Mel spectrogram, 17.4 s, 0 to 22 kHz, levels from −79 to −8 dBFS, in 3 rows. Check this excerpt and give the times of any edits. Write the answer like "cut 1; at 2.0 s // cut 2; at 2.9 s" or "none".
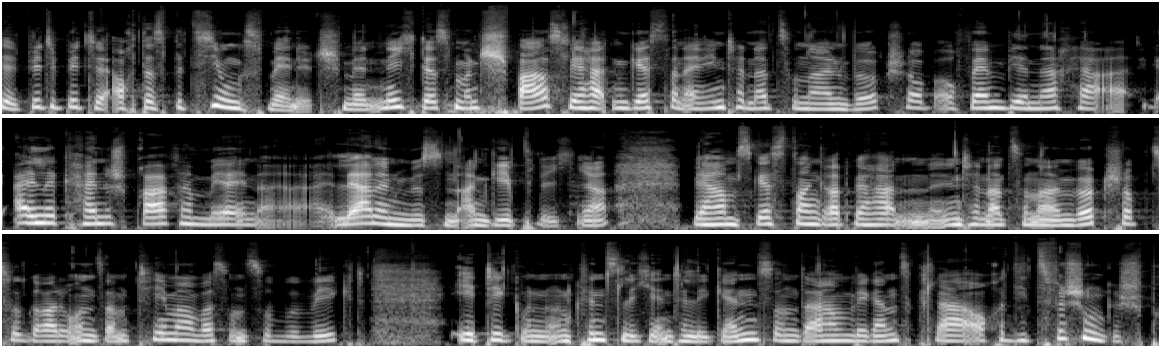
none

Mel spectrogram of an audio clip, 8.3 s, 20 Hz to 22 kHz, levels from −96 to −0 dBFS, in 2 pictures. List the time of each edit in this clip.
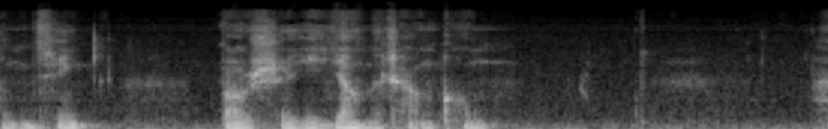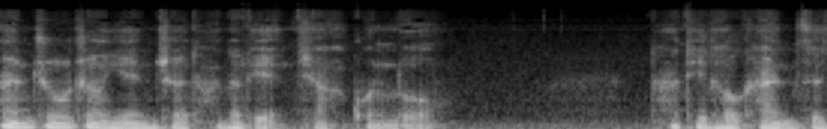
cut 1; at 4.0 s

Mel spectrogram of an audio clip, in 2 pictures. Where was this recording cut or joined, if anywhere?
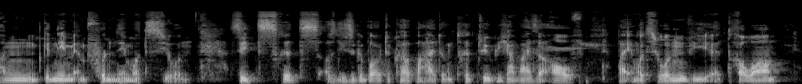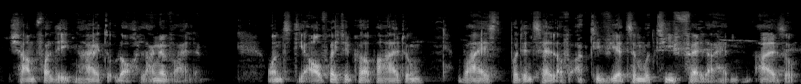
none

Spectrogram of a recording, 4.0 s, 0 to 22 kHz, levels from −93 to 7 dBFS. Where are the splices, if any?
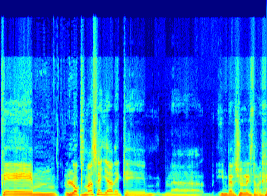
cut 1; at 1.2 s

